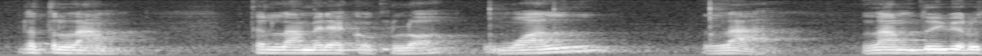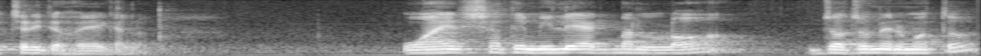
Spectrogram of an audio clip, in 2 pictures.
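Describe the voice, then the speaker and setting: Heard in an echoey room, a man with a medium-pitched, somewhat mellow voice teaches how to recite the Quran. He goes syllable by syllable, explaining the pronunciation rules, then draws out the verses in a chant.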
